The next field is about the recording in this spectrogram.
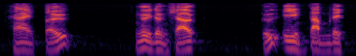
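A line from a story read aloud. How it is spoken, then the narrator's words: Lowered voice, suddenly serious. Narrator (Vietnamese): vẻ tươi cười lập tức thu hết lại, hạ giọng nói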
